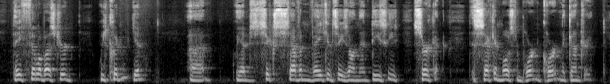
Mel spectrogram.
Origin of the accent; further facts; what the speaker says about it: Searchlight, Nevada, United States; And we didn't go to doctors when I was growing up in Searchlight.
